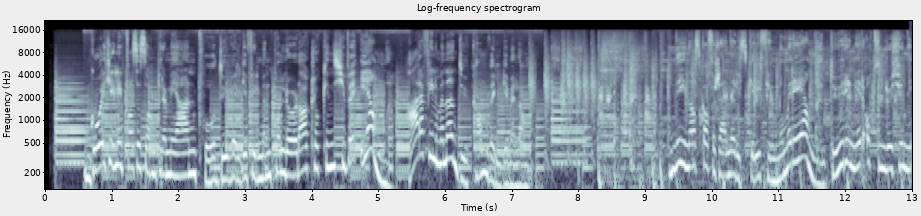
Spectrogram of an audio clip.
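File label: Norwegian female TV advert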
